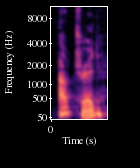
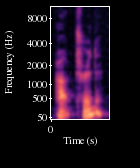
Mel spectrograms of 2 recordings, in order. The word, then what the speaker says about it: Oughtred: Oughtred actually is how Iain said it's pronounced, Oughtred.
